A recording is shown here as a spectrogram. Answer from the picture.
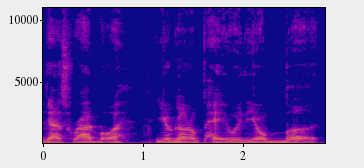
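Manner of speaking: low, soft leering driver voice; a lightly voiced sleazy trucker; creepy driver. Driver leering at the boys in his truck, low and soft.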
